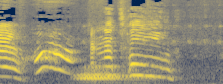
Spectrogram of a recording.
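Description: A very high-pitched voice in a string of short syllables that each rise and fall, about three a second, too squeaky for the words to be made out.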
